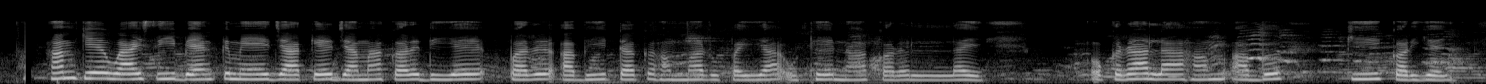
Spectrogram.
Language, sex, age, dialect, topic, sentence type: Magahi, female, 25-30, Northeastern/Surjapuri, banking, question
